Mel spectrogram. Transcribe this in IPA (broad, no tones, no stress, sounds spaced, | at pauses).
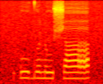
ʔ ʊ d̪ ɤ ɳ ʊ ʃ a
